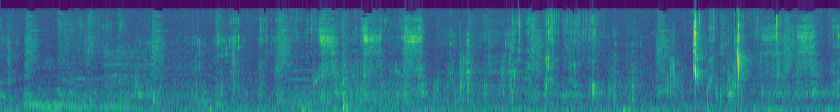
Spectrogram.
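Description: Chewing a mouthful of ketupat rice cake, with wet mouth smacks and sharp clicks, one louder click about seven seconds in. Soft background music plays underneath.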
